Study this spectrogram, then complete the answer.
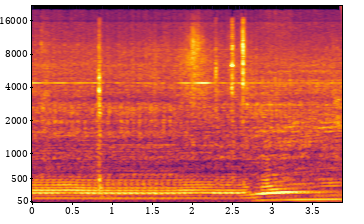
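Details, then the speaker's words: Auction vehicle: the engine is held at a steady rev, then blipped and settled, with a rough exhaust note that is a little on the loud side. "exhaust is a little on the loud side but I don't know I kind of like it"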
